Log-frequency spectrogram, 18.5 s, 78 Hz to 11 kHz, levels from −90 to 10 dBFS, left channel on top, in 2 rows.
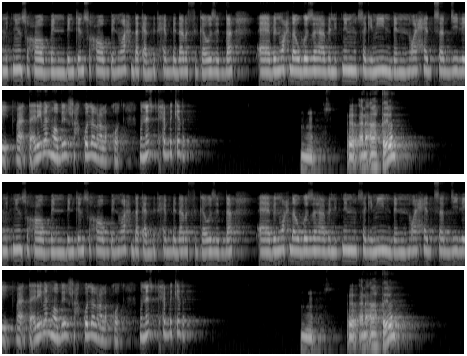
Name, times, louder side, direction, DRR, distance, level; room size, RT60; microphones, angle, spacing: voice 1, 0.0-12.9, left 3 dB, 25° left, 9 dB, 0.9 m, -34 dB
voice 2, 16.2-17.1, left 4 dB, 50° left, 9 dB, 1.0 m, -28 dB
27.5 x 18.0 x 5.3 m, 0.92 s
head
